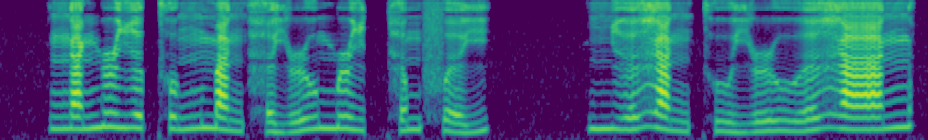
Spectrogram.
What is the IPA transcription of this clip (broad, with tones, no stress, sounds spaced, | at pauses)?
ŋ a˧˥ ŋ ɹ i˧ ə̯ t̪ʰ o˧˥ ŋ m a˨˩ ŋ h ə˨˩˨ j ɹ u˧ m ɹ i˨˩ t̚ h ə˧ m f ə˨˩˦ j | ɲ ɨ˨˩˦ ə̯ ɣ a˨˩ ŋ t̪ʰ u˨˩˨ j ɹ u˨˩˦ ə̯ ɣ a˧˥ ŋ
